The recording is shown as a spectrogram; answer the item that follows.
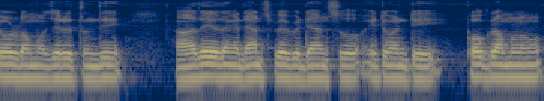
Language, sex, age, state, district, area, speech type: Telugu, male, 30-45, Andhra Pradesh, Sri Balaji, urban, spontaneous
